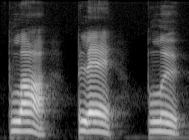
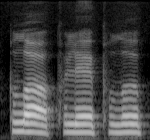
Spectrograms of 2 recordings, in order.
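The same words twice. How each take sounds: First: The syllables are articulated crisply with exaggerated mouth movement. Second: The syllables are articulated loosely with little mouth movement. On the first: The speaker calls it right. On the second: The speaker calls it wrong.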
